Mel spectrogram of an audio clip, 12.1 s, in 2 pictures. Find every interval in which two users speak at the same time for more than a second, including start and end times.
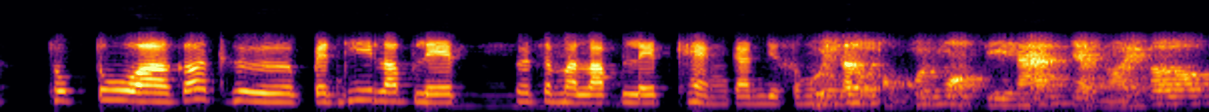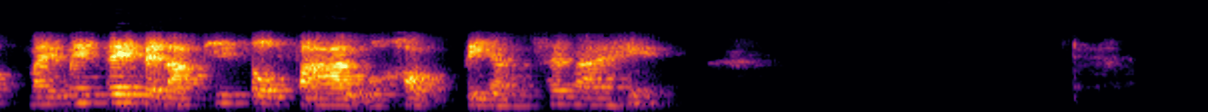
none

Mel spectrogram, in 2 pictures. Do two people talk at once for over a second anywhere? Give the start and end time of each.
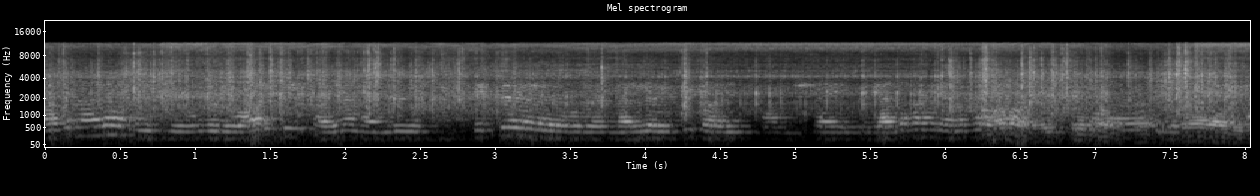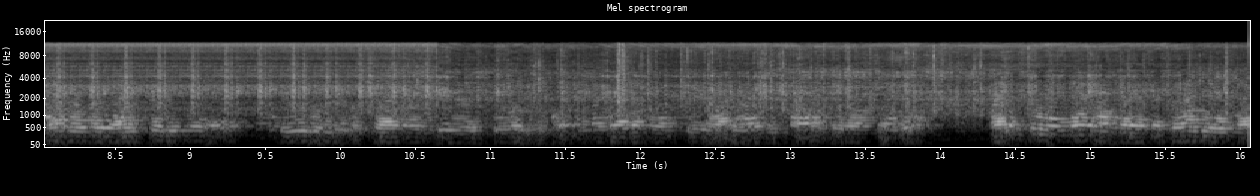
6.3-8.1

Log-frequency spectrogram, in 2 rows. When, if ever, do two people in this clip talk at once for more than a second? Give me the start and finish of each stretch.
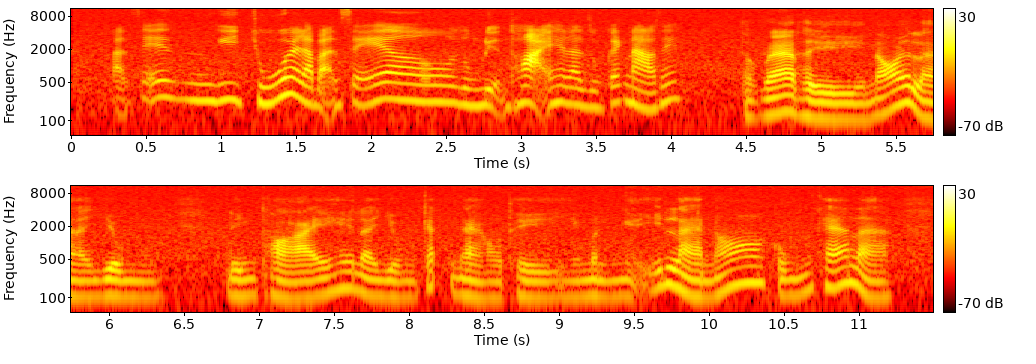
none

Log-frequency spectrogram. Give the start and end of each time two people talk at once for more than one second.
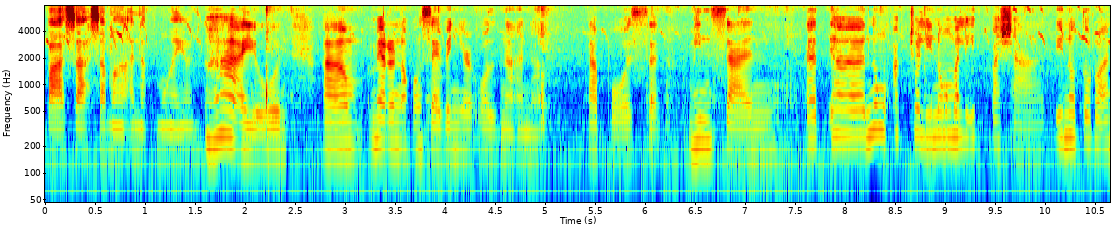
none

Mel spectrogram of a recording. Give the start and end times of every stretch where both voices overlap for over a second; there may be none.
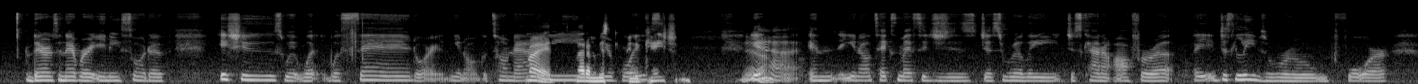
5.2-6.6

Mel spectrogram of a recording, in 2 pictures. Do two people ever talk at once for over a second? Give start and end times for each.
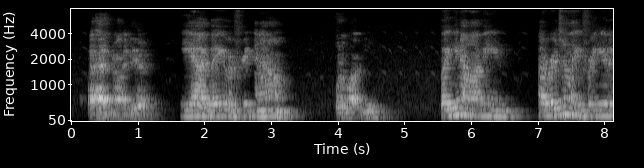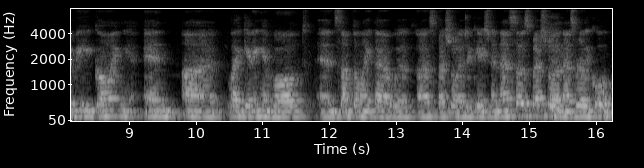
none

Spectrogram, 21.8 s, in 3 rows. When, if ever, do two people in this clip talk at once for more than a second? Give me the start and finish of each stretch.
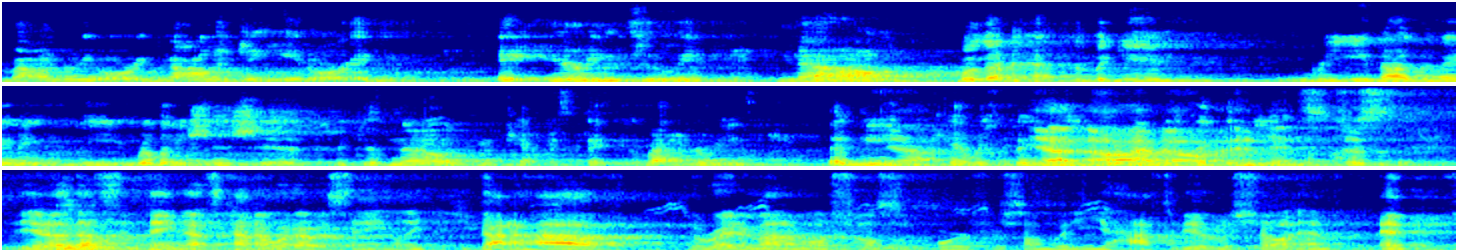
12.4-14.1

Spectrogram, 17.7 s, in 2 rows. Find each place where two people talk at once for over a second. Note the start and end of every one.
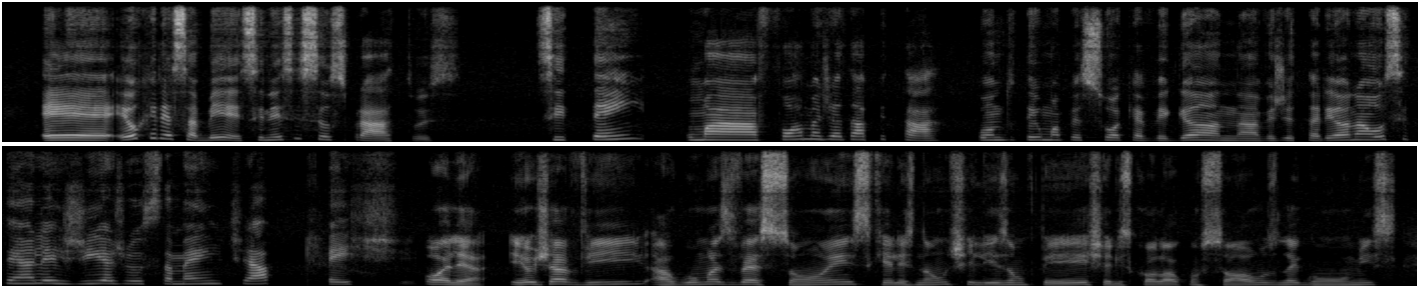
none

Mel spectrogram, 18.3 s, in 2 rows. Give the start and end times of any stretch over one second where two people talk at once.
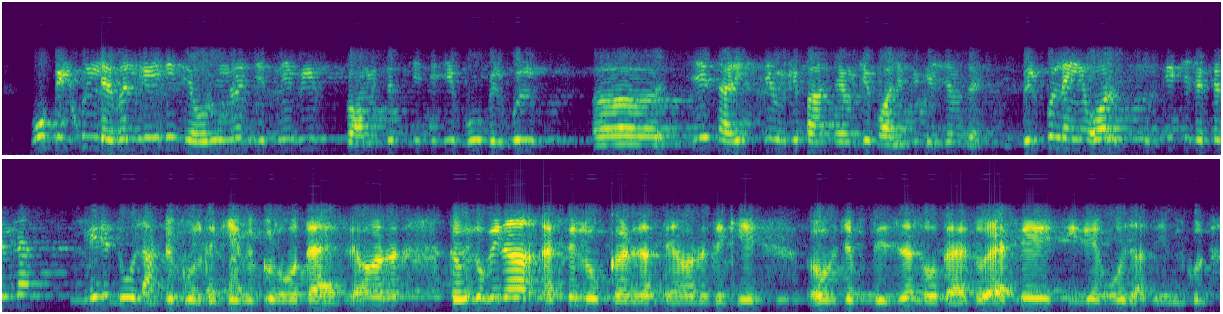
9.8-11.2

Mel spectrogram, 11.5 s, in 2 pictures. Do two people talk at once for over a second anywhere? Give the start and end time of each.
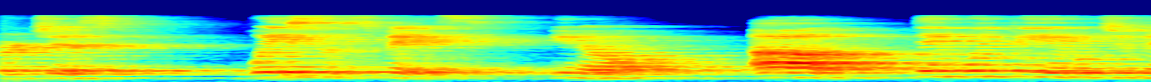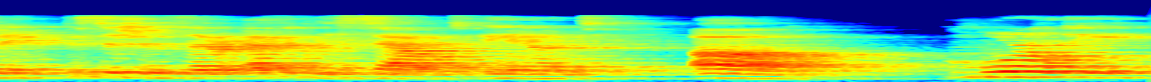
none

